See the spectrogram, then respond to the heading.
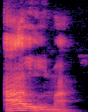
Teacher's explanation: aqui e posso agora destacar a sílaba tônica alma é al al é a sílaba tônica e qual é a sílaba átona é ma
